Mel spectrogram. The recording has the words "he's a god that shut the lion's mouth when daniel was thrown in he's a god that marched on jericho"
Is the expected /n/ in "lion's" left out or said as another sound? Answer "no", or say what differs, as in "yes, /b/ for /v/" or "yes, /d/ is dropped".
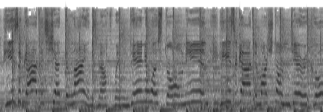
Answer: no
